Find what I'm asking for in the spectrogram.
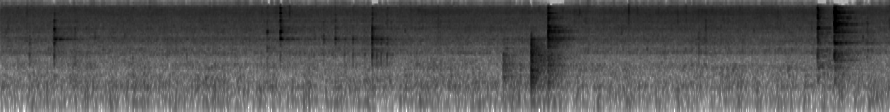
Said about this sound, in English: We'll give it a stir and roast the spices for a little bit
